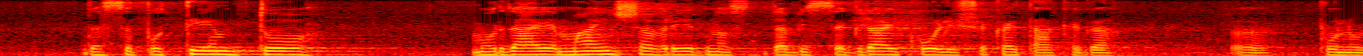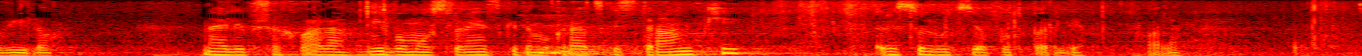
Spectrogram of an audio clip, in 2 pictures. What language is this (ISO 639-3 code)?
slv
